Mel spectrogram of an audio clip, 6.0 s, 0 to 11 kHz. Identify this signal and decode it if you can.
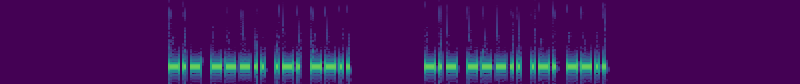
Morse code, heard as a keyed tone, about 46 wpm, 700 Hz. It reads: K8RZ K8RZ
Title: USA Call Signs - 4 Characters - Repeated 2x - 45wpm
